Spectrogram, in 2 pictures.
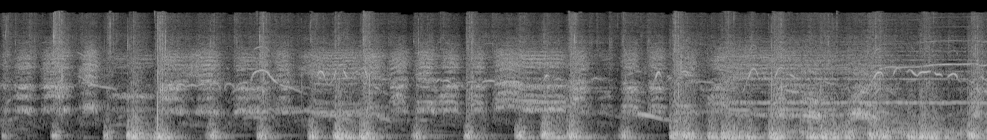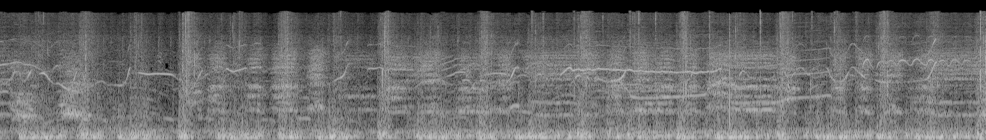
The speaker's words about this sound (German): Beim Haka Manu, auch genannt der Vogeltanz oder Tanz der Götter, singen die in Federn gekleideten Frauen, während sie um die stampfenden, teilweise schreienden Männer elegant herumtanzen. Den Rhythmus geben laute und tiefe Trommeln vor.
